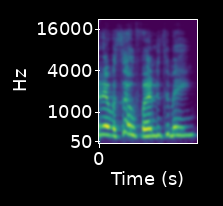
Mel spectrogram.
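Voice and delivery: ordinary delivery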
